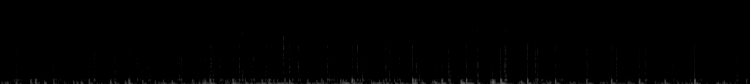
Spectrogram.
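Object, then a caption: Paperback book with glossy paper cover. A thick paperback novel, *Renegades*, with a glossy paper cover is held in both hands and tapped and scratched on the cover with fingertips and short nails. The result is a dense, irregular stream of quick, dry, low-pitched taps that stop at once, mixed with soft scratching.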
